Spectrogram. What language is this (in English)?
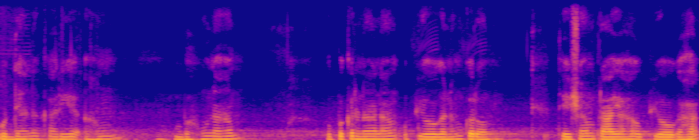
Sanskrit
